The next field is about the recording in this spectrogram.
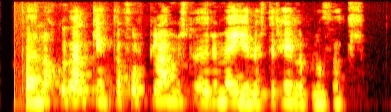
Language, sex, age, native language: Icelandic, female, 50-59, Icelandic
